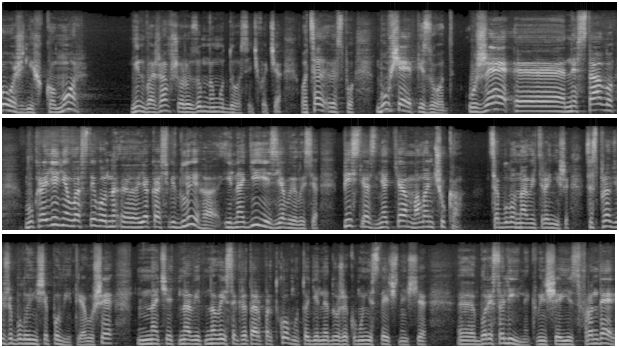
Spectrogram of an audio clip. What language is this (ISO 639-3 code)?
ukr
